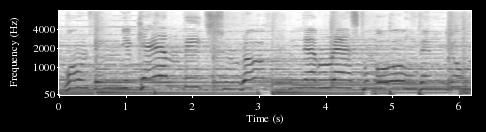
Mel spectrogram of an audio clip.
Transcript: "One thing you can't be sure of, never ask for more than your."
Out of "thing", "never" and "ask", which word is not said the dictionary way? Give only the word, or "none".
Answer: none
